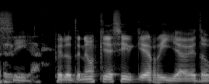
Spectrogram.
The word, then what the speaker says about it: guerrilla: Pero tenemos que decir guerrilla, Beto, porque no aceptó guerrilla que dicen los gringos. Que según ellos se pronuncia casi igual que gorila.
